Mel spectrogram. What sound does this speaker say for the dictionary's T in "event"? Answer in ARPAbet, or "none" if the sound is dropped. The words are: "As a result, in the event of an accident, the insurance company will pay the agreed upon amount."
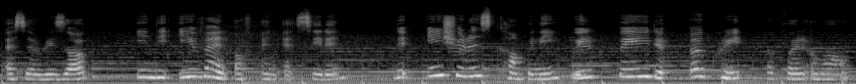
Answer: T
